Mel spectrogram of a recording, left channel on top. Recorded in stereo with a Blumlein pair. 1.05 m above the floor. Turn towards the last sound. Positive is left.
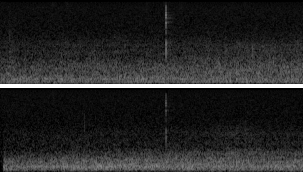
turn(degrees=25)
